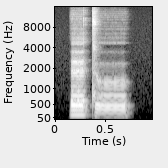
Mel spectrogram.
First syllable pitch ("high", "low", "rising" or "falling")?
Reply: high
